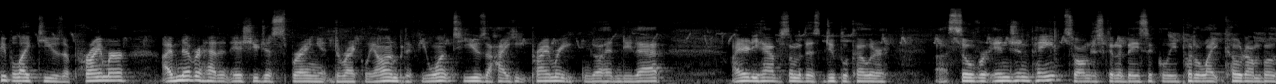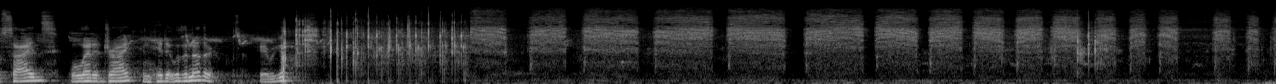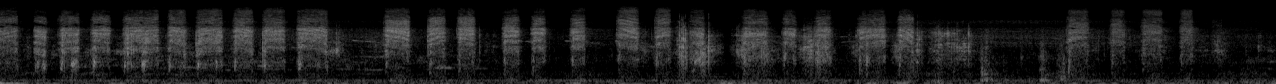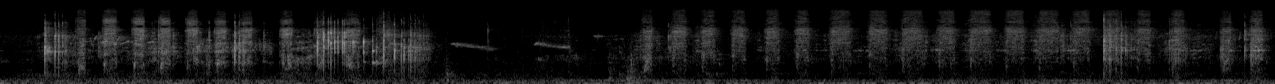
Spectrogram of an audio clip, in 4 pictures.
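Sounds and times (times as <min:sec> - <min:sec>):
aerosol spray hissing: 0:17.4 - 0:37.8, 0:39.0 - 0:41.4, 0:44.7 - 0:51.0.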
